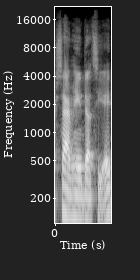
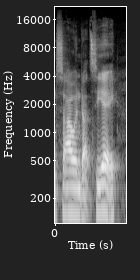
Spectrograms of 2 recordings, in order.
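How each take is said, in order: First: Samhain read as spelt, "SAM-hayn"; alternative spelled-out pronunciation. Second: Samhain pronounced "SAH-wen", with silent mh; technically correct pronunciation. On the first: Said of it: "depending on how you want to say it". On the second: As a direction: say Samhain as SOW-en. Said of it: "Samhain is technically correct". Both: Shown as a demonstration.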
